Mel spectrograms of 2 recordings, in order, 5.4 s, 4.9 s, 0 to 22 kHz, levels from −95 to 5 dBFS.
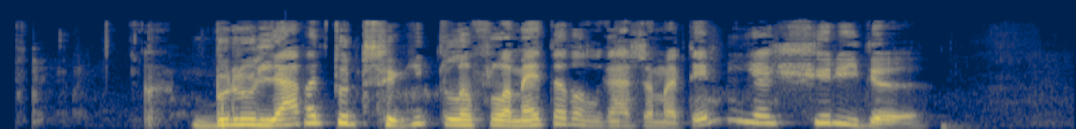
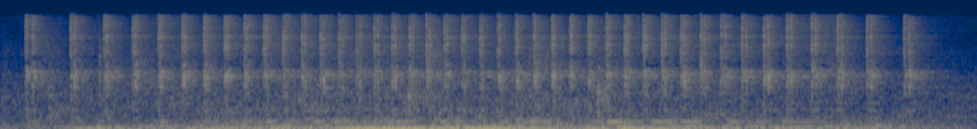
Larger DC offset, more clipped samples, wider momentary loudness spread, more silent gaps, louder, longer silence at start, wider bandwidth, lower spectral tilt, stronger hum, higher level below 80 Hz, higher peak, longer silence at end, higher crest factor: neither; neither; first, 11 LU vs 5 LU; neither; first, -19 LUFS vs -39 LUFS; first, 0.7 s vs 0 s; second, 11.5 kHz vs 14 kHz; first, -5 dB/octave vs -2.5 dB/octave; neither; second, -60 dBFS vs -40 dBFS; first, 0 dBFS vs -22 dBFS; first, 0.8 s vs 0 s; about the same, 20 dB vs 16 dB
